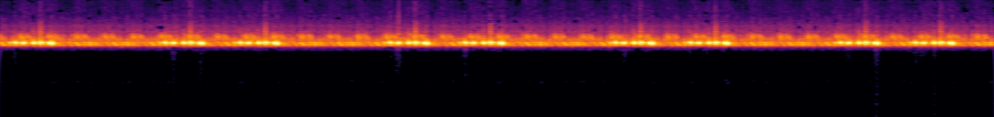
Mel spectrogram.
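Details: Calming cricket chorus with shrill, trilled chirps in bursts of two or three, roughly every second, over a faint high hiss; no other animals or noise.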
